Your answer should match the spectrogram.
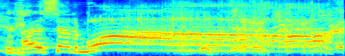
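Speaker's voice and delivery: sentence bursting into a mock retch; high, drawn-out fake puke on the last word; vomiting mid-word. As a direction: imitate a drunk cut off by his own heave. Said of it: "he does it mid-word".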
